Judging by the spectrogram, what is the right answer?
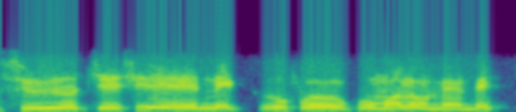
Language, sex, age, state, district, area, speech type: Telugu, male, 30-45, Telangana, Nagarkurnool, urban, conversation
